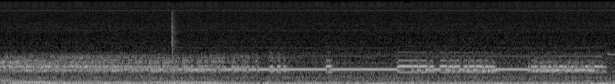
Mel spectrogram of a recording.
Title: Corsair GS600 PSU strange noise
